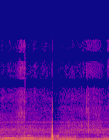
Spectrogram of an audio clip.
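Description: A single sharp plastic click about a second in, as a black plastic clip is snapped onto a fabric loop of an inflatable Santa Claus, over a steady low hum.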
